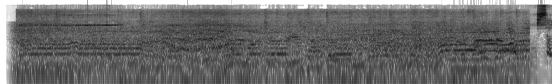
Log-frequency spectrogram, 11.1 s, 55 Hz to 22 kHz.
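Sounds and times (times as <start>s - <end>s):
music playing: 0.2s - 11.0s.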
